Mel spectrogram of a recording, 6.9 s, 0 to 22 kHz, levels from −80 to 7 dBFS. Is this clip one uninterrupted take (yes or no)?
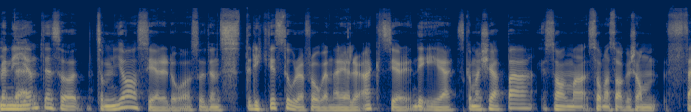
yes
